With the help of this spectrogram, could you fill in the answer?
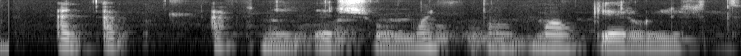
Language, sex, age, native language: Icelandic, female, 12, Icelandic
